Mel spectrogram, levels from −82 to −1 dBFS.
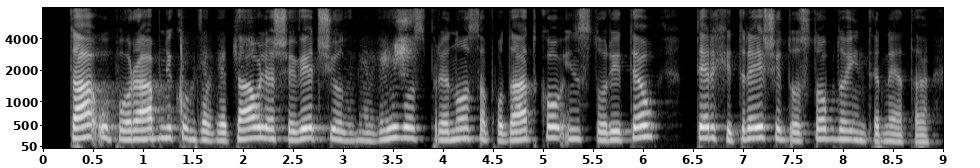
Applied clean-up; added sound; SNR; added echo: neural mask model DeepFilterNet 3.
